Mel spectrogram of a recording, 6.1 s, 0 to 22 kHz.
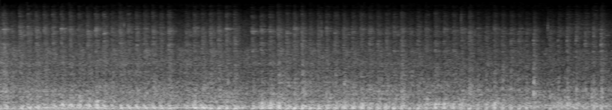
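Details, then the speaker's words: Land Rover Series 2a station wagon, idling while warming with no temperature gauge: low lumpy stumbling idle, worse from exhaust behind mud flap, soot blackening the wall; carb mixture too rich, rough idle. "it don't sound happy, does it? As I say, it is made to sound worse cuz of that mud flat. How to tell a car is running too rich when you've got absolute soot up the wall."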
